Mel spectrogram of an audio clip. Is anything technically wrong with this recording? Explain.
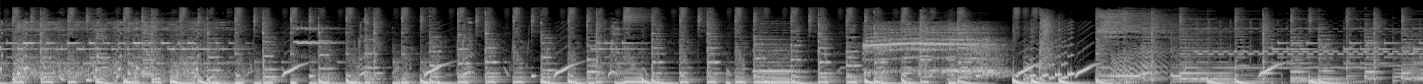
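Yes, a couple of things. At 1.49 s there's a gap between stream segments: two chunks on a 2-second grid don't quite meet, so about 6 ms of hard-edged silence drops in. Then there's a DC step at 7.83 s and another at 12.72 s, where the waveform's zero line suddenly jumps and decays back through a 20 Hz high-pass. Each one lands as a low thump while the sound carries on.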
